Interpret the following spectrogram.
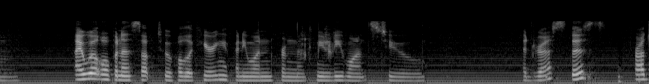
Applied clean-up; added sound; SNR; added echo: none; none; none; none.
